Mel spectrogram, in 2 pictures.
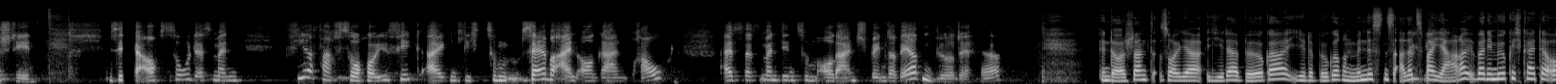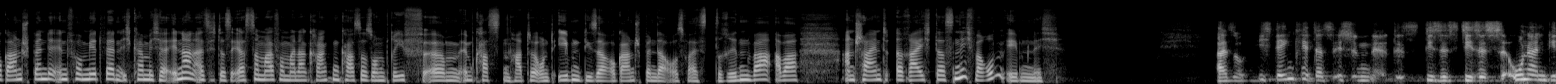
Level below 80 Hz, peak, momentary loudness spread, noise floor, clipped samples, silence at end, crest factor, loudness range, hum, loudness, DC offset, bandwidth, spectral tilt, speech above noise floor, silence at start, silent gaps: -62 dBFS; -2 dBFS; 10 LU; -72 dBFS; under 0.1%; 0 s; 22 dB; 5 LU; none; -24 LUFS; under 0.1%; 15.5 kHz; -5 dB/octave; 49 dB; 0 s; none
